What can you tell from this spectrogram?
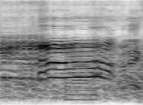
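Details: One drawn-out, nasal bleat lasting about a second from a Peranakan Etawa breeding goat at the Pasar Kliwon Dongko market in Trenggalek, recorded on a rainy morning, with people talking in the background.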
